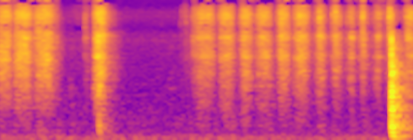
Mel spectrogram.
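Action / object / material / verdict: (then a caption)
scrape / oak floorboards scraped with a stiff brush / oak wood / none. A hand-held gap brush scrapes dirt out of the seams between the planks of a solid oak plank floor, making soft, bright, rhythmic bristle strokes. A sharper swipe cuts through near the start; after a brief pause, a quick run of scratchy strokes ends in one louder, harsh scrape.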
